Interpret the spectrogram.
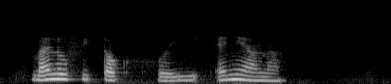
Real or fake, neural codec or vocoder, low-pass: fake; codec, 16 kHz, 0.4 kbps, LongCat-Audio-Codec; 3.6 kHz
